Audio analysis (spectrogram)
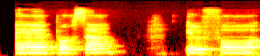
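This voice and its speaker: The speaker has a non-native accent and talks at a very slow pace. The background is quiet. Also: woman. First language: not French (speaking French). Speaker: French learner, student. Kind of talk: class oral presentation. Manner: halting, many hesitations.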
